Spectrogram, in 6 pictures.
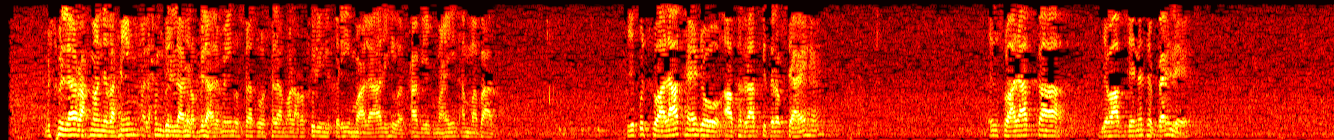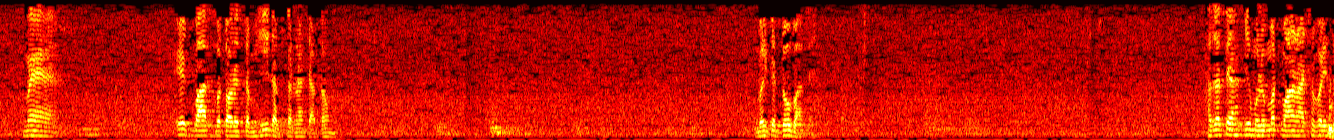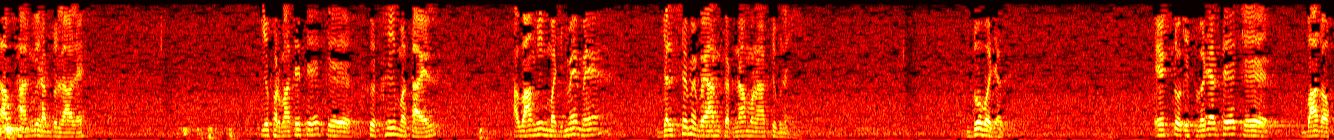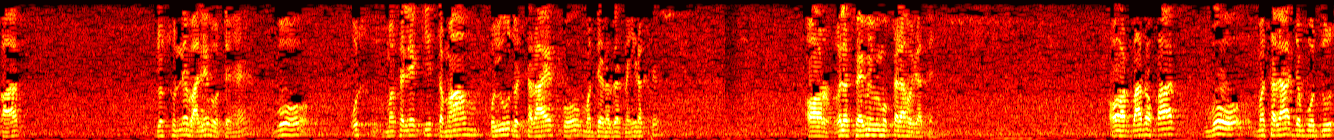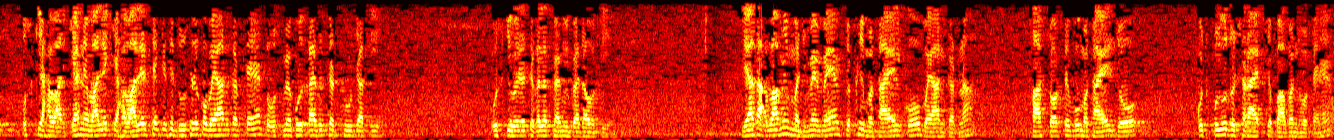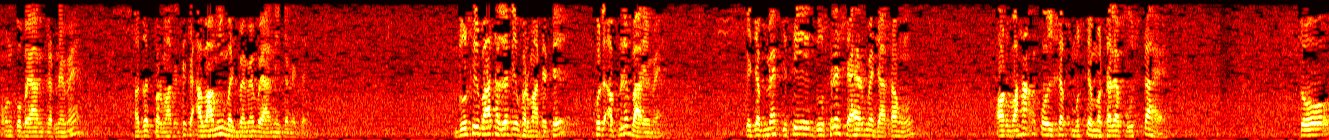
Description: An Islamic audio bayan by Hazrat Mufti Muhammad Taqi Usmani Sahab (Db) on Bayanat.
Event / Time After Isha Prayer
